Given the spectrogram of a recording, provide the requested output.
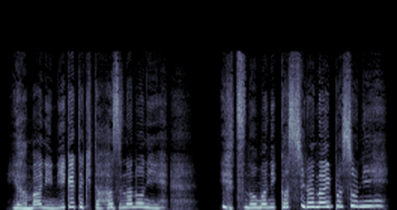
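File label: Voice story, Japanese; orleya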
